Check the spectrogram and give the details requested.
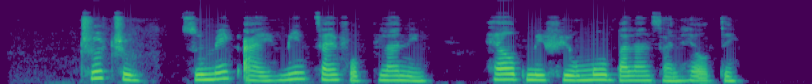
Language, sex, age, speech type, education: Nigerian Pidgin, female, 30-45, spontaneous, tertiary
